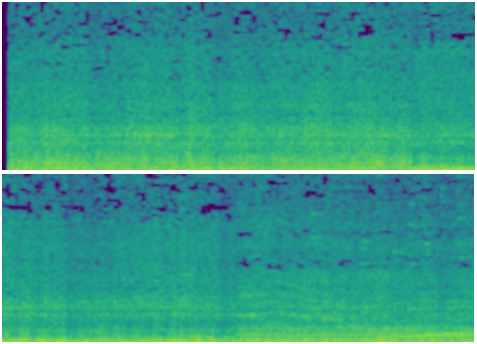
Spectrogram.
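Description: Indian Railways passenger train running on the track: a loud, steady rumble and rattle of the coaches' wheels and running gear.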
